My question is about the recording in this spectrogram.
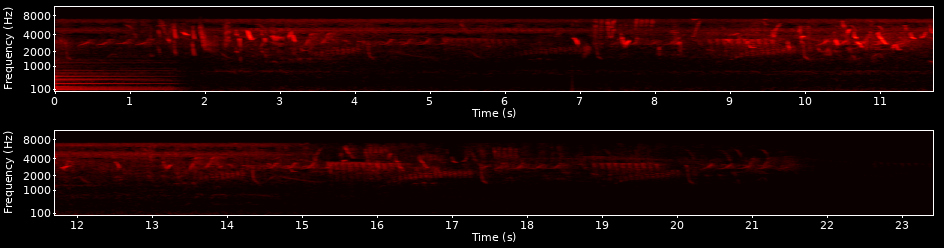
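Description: A music track dies away in the first two seconds, leaving faint birdsong: many short high chirps and whistles with a rapid trill. It swells about seven seconds in, then fades out just before the end.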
